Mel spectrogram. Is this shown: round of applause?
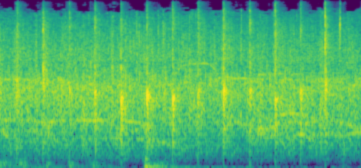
yes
